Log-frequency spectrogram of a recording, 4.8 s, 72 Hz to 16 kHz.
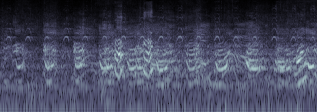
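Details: A crowd of seals at Pier 39, San Francisco, barks together in hoarse, overlapping honks, each call rising and falling quickly, with people talking nearby.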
